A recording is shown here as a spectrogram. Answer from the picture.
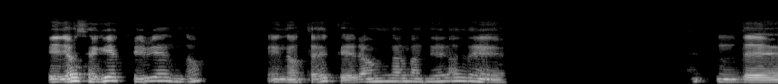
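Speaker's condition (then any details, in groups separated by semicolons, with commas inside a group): Cerebral palsy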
